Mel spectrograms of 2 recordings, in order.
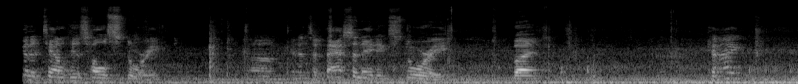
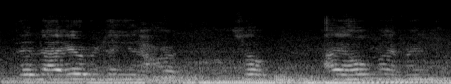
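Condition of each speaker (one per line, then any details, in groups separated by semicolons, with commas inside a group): No condition
Cerebral palsy; birth brain damage, premature birth, fine motor impairment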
